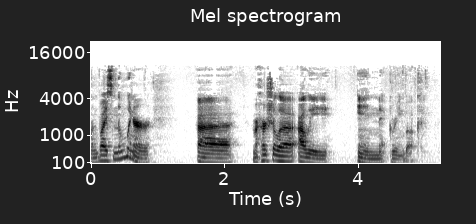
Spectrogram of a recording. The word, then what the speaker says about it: Mahershala: Mahershala Ali in Green Book, Adam Driver in Black Klansman, Sam Elliott in A Star Is Born, Richard E.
